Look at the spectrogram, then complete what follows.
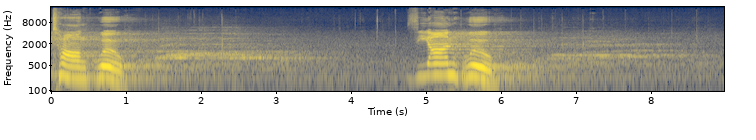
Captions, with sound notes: Yitong Wu. (audience cheering) Ziyan Wu.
